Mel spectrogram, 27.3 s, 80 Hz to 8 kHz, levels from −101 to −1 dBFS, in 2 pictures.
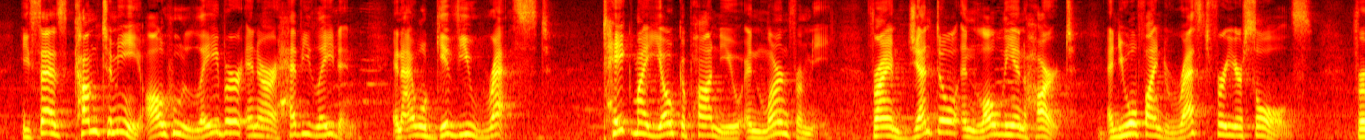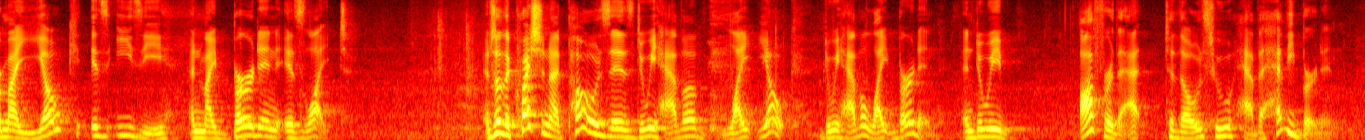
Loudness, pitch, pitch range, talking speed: -22 LUFS, 180 Hz, 150-205 Hz, 185 wpm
